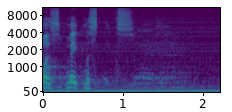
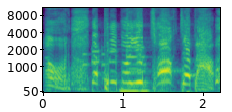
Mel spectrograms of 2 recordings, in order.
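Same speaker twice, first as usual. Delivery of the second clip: building from firm exhortation to full shout; preaching to a climax; 6 semitones higher, 28 dB louder than usual. Real, not acted.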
